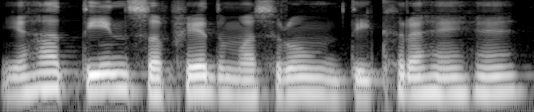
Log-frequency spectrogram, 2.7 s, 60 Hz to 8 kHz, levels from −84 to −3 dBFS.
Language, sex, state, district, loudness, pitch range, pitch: Hindi, male, Jharkhand, Ranchi, -16 LUFS, 130-145 Hz, 140 Hz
